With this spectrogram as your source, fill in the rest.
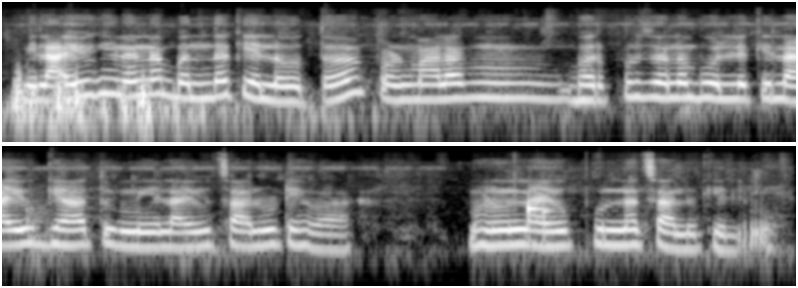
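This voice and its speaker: Woman from Maharashtra, fairly high voice, chatty live-stream host who greets her viewers. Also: steady tone, normal speed, a little hiss or hum. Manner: chatty, greets viewers and answers their comments.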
